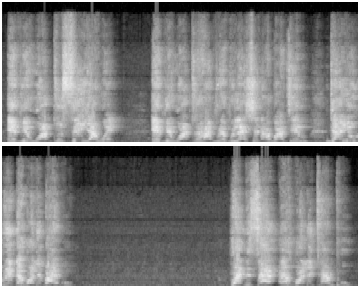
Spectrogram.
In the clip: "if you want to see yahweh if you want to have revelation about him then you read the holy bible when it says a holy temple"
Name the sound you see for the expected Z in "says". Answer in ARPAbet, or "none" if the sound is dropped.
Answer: none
